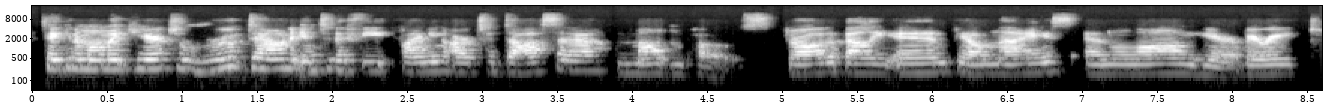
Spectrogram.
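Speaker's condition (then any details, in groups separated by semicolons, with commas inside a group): No condition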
